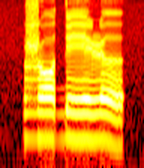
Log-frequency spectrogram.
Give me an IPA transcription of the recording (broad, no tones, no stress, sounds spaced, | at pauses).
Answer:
ʐ ɔ ɗ e ɭ ə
